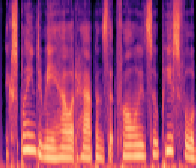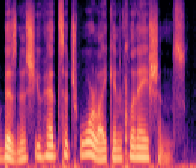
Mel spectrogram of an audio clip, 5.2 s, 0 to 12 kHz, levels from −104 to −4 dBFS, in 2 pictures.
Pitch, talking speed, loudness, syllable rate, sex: 170 Hz, 195 wpm, -19 LUFS, 6.0 syllables/s, female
